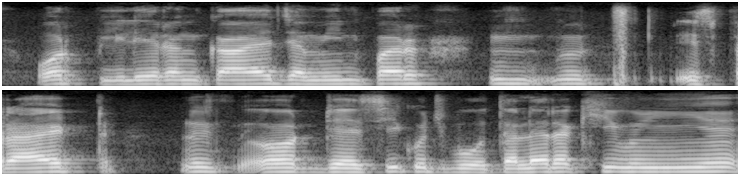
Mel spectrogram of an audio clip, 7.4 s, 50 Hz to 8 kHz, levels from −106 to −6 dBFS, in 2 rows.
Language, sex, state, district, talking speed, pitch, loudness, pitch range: Hindi, male, Maharashtra, Nagpur, 120 wpm, 140 Hz, -21 LUFS, 135-145 Hz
